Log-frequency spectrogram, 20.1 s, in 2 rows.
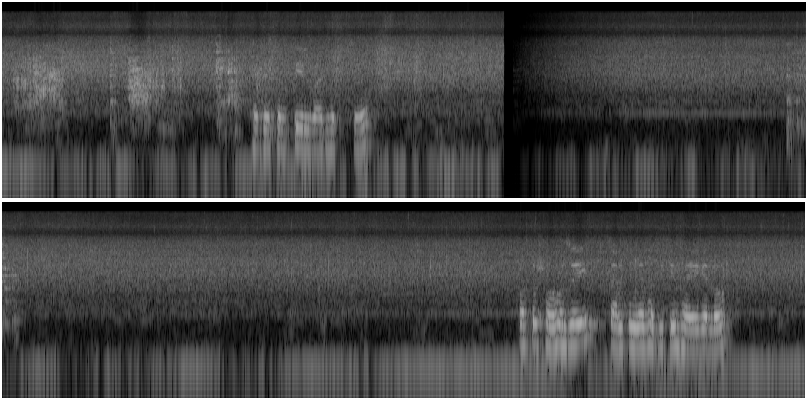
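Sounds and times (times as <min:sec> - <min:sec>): spoon scraping pan: 0:00.0 - 0:03.5, 0:09.8 - 0:10.4
food sizzling in oil: 0:00.0 - 0:20.0.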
